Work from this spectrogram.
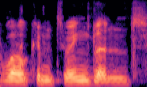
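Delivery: ordinary talk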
